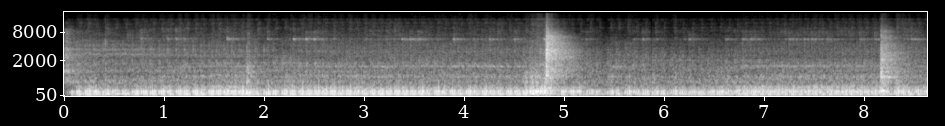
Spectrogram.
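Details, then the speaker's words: Honda CBR motorcycle with a hole in the engine case: rough running with heavy metallic clanks and thuds over the idle; a broken connecting rod knocking inside. "Ooh. That don't sound good at all. That might be a problem there."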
